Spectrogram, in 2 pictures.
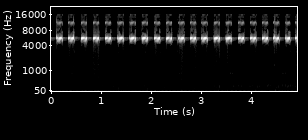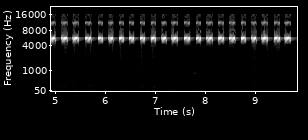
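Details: Rhythmic high chirps from a male cricket repeat rapidly, near four per second. The tone stays constant and the beat stays steady from start to finish, against a silent background.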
